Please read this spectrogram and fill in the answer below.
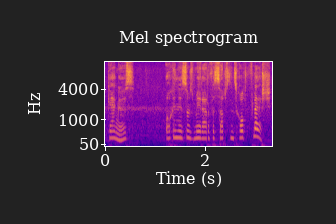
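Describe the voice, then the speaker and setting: A man's voice: extremely high pitch, flat delivery, a little mellow, slight background noise, pitched above the performer's own voice. A man voicing a flustered male time traveller who talks hurriedly and muses aloud. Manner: quick, musing, breathless.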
